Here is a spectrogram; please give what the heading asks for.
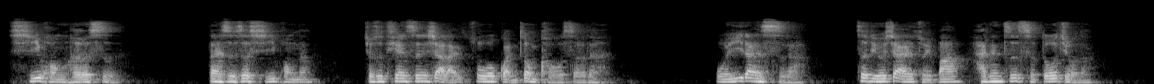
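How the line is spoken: Sighing. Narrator (Chinese): 管仲叹了口气说

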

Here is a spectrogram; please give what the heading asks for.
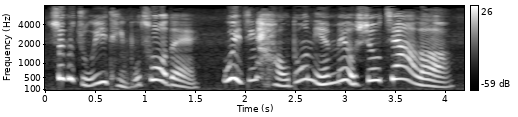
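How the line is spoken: Happy shout. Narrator (Chinese): 高兴的大叫

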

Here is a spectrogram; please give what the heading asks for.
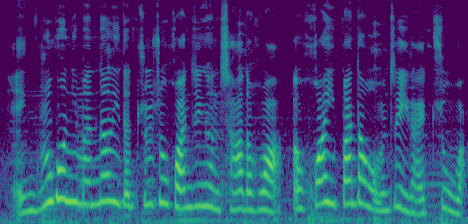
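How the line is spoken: Shouting. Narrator (Chinese): 他们对着士兵大喊

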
